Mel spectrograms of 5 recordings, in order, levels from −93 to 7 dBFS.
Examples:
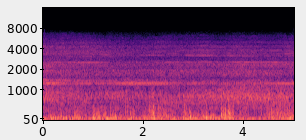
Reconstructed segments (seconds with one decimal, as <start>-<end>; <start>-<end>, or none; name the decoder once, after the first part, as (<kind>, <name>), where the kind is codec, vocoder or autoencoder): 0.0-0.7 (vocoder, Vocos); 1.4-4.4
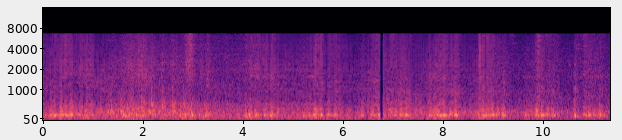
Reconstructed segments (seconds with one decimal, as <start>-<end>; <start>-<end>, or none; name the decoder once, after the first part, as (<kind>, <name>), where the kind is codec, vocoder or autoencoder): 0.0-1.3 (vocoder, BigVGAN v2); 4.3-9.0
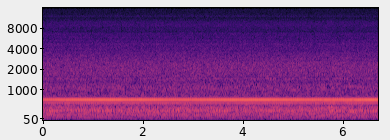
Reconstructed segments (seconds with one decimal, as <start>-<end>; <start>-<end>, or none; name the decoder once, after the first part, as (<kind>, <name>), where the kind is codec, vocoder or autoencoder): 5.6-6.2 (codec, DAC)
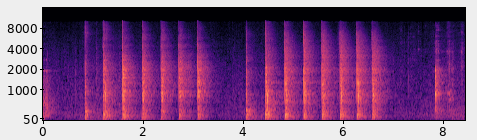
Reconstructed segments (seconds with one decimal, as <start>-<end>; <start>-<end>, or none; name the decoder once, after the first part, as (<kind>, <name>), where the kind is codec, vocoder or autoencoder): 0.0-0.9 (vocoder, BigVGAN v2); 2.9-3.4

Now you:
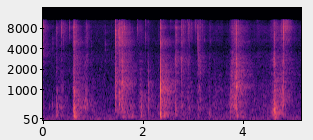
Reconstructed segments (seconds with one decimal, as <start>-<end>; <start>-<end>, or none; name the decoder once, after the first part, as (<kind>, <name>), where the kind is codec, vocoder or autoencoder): 3.3-3.8 (vocoder, WaveNeXt); 4.3-5.2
